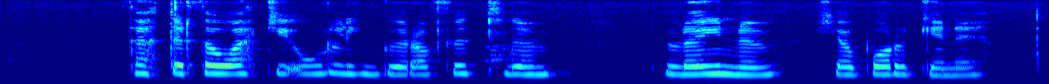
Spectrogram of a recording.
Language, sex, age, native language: Icelandic, female, 15, Icelandic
